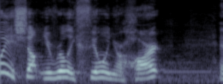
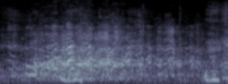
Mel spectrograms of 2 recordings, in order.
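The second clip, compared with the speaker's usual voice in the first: soft breathy laugh; 8 semitones higher, 8 dB quieter than usual. Real, not acted. Laughs at own lapse.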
